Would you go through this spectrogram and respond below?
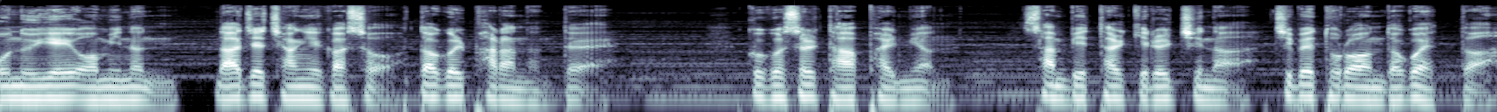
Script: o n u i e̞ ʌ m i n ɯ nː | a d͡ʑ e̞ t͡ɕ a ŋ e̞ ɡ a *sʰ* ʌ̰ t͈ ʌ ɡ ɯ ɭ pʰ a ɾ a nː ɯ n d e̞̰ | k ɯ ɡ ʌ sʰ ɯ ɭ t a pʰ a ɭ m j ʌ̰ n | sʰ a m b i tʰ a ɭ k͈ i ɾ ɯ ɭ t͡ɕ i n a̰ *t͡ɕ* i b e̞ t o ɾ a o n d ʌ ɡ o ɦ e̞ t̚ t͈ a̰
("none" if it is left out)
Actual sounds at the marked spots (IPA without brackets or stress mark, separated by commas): sʰ, t͡ɕ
